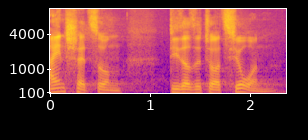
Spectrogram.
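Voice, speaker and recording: There is vocal fry in this man's voice as he speaks at a fairly slow pace. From Germany, Espelkamp (East Westphalia). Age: 30s. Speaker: lay preacher and teacher. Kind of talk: sermon. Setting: church service.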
